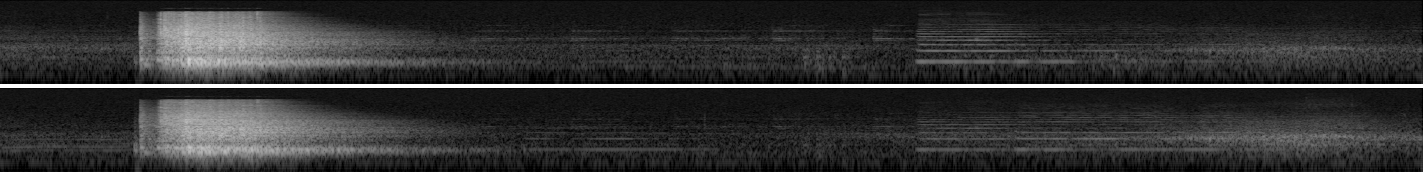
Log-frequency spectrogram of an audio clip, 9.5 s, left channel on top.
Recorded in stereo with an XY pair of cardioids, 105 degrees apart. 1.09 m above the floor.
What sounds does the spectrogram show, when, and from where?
0.9 s crushing: 45° left, 0.8 m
